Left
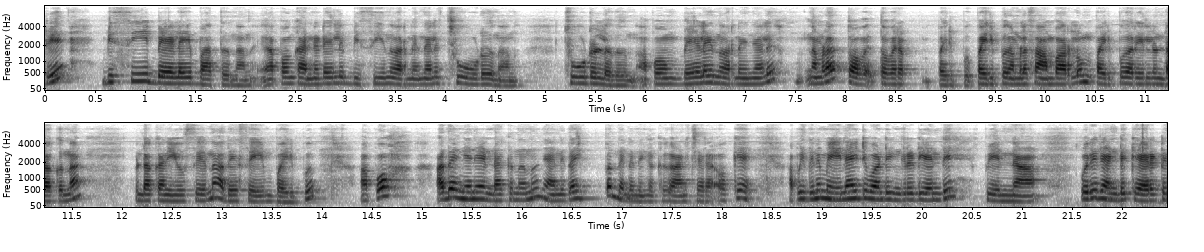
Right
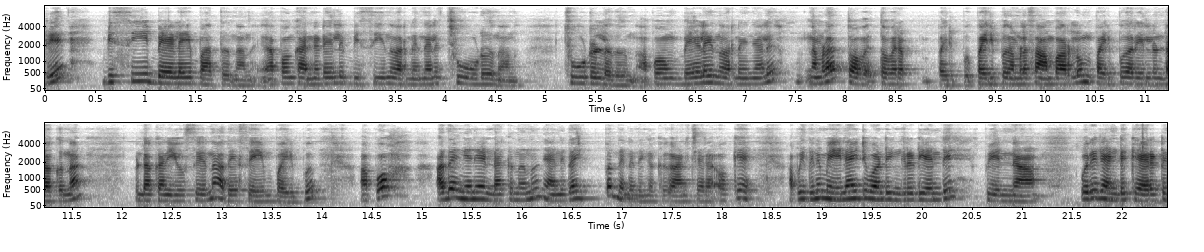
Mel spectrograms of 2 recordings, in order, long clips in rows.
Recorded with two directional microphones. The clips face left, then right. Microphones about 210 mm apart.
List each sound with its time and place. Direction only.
0.0 s a woman's voice: 5° left (ahead or behind)
5.7 s speech: 30° left (ahead or behind)
6.1 s a woman's voice: 5° left (ahead or behind)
